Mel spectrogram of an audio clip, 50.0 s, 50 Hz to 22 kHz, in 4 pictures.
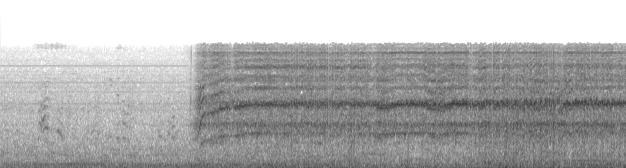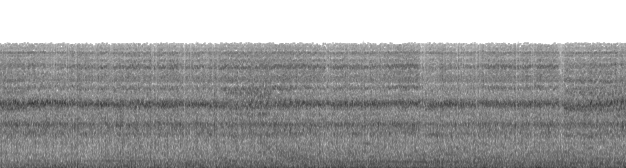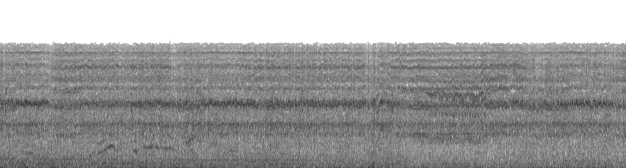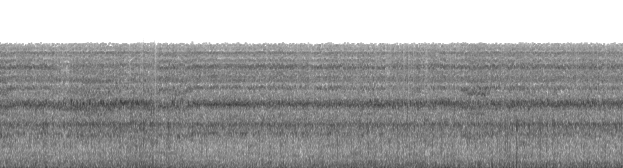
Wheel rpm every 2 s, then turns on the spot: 0, 10, 190, 230, 220, 220, 230, 230, 230, 230, 230, 230, 220, 230, 220, 230, 220, 220, 220, 220, 220, 230, 230, 230, 230.
none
